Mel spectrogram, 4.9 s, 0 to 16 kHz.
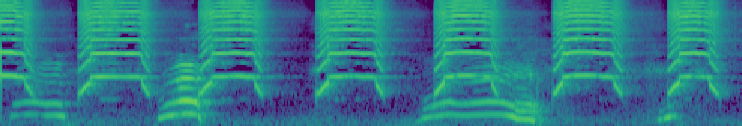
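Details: Penny, a Basset Hound of 5.5 years, nearly breaks into a howl for the first time, giving low wavering whines that rise and fall, under a bright, high, squealing tone repeated roughly once per second indoors.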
